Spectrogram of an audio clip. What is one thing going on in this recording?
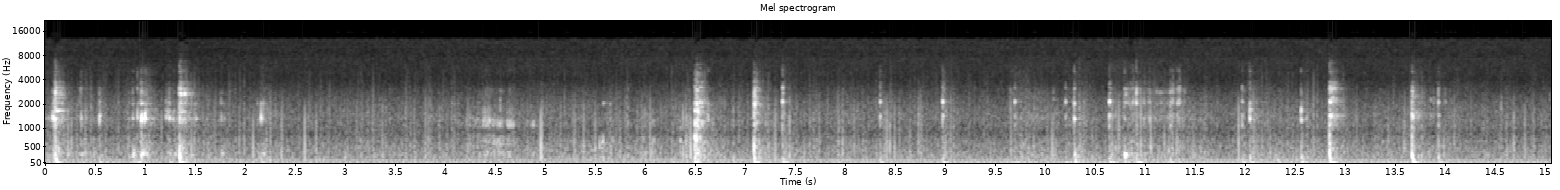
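Cutlery clinks and scrapes against plates.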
